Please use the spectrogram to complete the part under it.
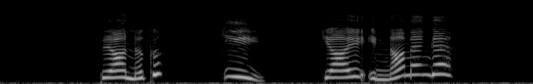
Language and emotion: Dogri, fearful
